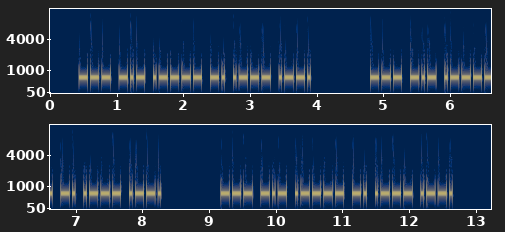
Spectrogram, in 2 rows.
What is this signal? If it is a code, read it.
Morse code, heard as a keyed tone, about 28 wpm, 700 Hz. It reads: OK1NJP OK1NJP OK1NJP
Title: DXCC-100 Call Signs - 6 Characters - Repeated 3x - 28wpm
